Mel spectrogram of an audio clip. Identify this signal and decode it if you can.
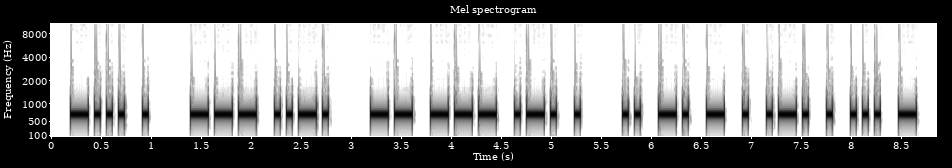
Morse code, heard as a keyed tone, about 20 wpm, 700 Hz. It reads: BE OF MORE INTEREST
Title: Sentences from Top 400 Words and Abbreviations 20wpm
